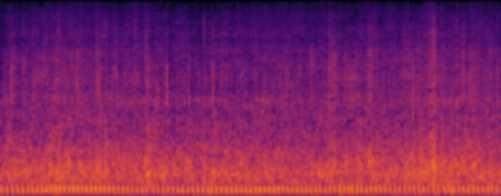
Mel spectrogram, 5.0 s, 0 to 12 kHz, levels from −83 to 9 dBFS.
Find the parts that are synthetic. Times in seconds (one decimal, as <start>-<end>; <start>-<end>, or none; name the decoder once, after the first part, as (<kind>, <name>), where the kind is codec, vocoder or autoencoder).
0.0-1.5 (autoencoder, DAC-VAE); 2.1-5.0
